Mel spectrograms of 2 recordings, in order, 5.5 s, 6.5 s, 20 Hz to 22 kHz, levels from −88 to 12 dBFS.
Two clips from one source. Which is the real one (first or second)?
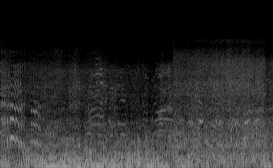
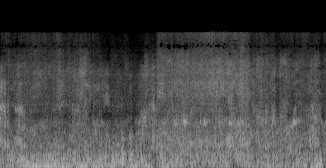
first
